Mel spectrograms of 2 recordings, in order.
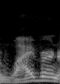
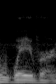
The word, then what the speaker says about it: wyvern: It's either wyvern or wavern. I've seen about 20 websites that have said. I feel like in most video games I've seen, they've pronounced it wyvern. Yeah, almost every game I played is wyvern. Yeah. There's like a dictionary site that says wavern like clearly on there too.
